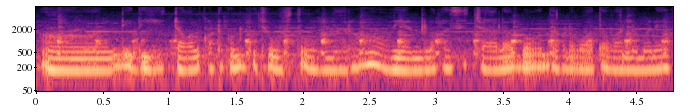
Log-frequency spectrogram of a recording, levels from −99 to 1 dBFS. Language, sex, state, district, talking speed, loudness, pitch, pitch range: Telugu, female, Andhra Pradesh, Manyam, 125 wpm, -18 LUFS, 195 Hz, 180-205 Hz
